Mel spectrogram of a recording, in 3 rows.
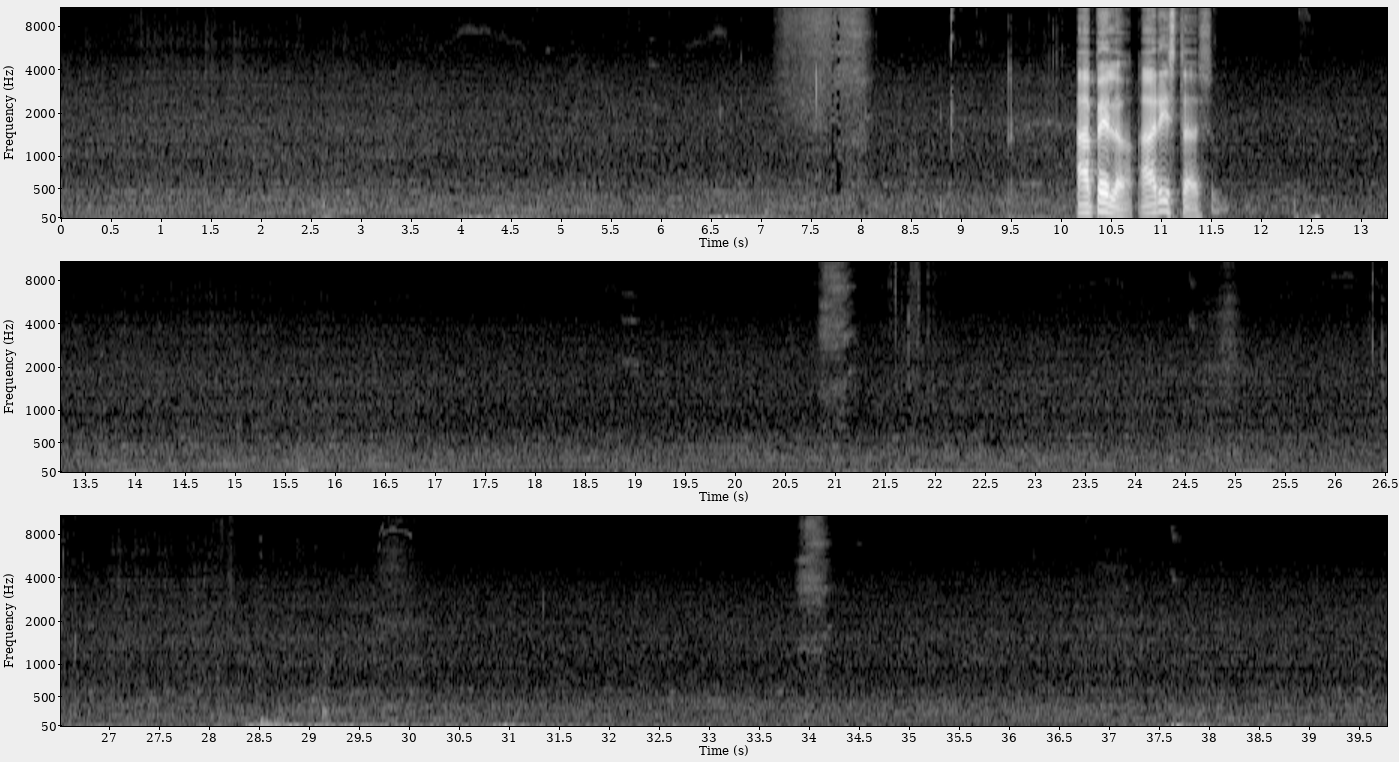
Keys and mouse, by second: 2.0-5.1 middle drag, 11.4-13.3 middle drag, 14.1-27.8 middle drag, 32.7 middle click.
